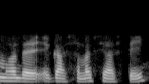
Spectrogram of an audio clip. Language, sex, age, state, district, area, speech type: Sanskrit, male, 18-30, Uttar Pradesh, Mirzapur, rural, conversation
